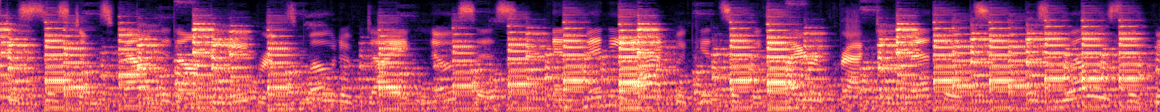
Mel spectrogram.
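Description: Experimental electronic music: a dense stream of short synthesizer keyboard notes, several a second, over a steady low drone, with some notes sliding in pitch.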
